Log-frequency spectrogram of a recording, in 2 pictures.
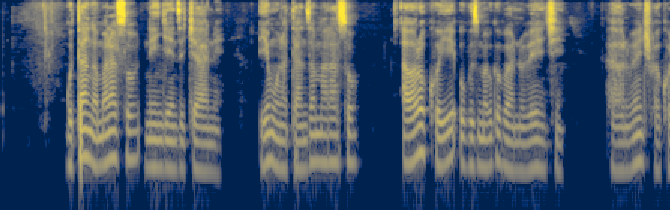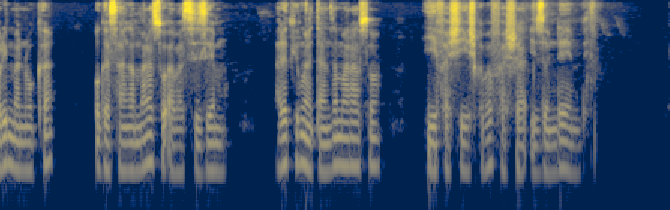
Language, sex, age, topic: Kinyarwanda, male, 18-24, health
